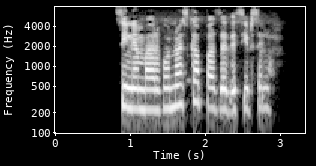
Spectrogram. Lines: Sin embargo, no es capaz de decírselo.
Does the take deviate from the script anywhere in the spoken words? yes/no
no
